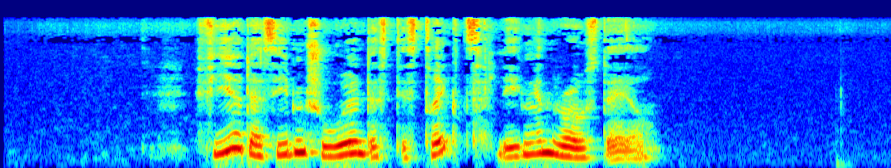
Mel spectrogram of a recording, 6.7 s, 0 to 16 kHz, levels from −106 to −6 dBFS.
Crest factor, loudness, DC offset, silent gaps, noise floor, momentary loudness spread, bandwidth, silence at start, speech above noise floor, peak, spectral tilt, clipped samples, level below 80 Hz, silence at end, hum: 18 dB; -20 LUFS; under 0.1%; none; -64 dBFS; 11 LU; 11.5 kHz; 1.5 s; 44 dB; -4 dBFS; -4 dB/octave; under 0.1%; -64 dBFS; 1.8 s; none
